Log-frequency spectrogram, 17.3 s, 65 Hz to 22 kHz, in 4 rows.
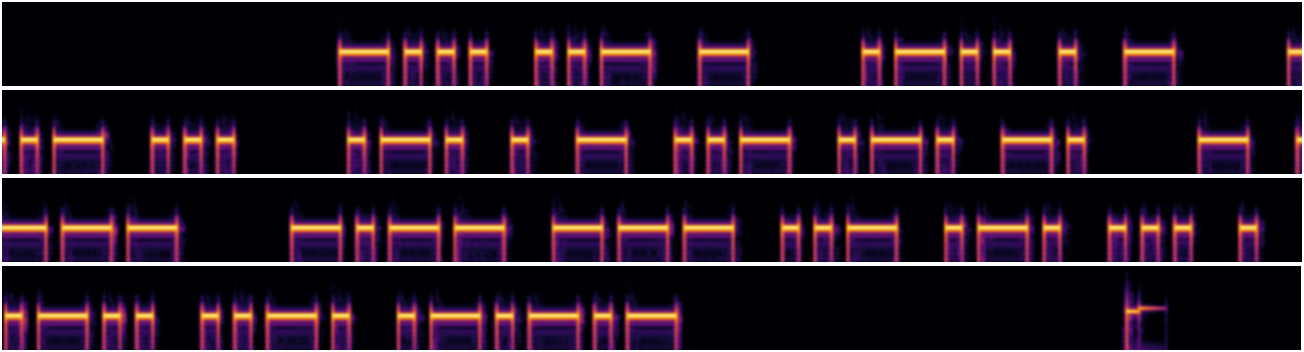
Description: Morse code, heard as a keyed tone, about 22 wpm, 700 Hz. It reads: BUT LET US RETURN TO YOURSELF.
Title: Sentences from Top 800 Words 22wpm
